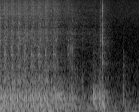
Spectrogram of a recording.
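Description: A sewing machine stitches a flannel receiving blanket in a steady fast rhythmic whir, close and clear, slowing and stopping near the end for a back stitch.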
